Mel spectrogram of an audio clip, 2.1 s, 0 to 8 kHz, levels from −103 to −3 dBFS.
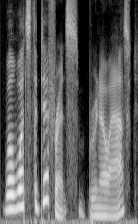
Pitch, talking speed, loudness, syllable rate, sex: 160 Hz, 175 wpm, -19 LUFS, 5.6 syllables/s, male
